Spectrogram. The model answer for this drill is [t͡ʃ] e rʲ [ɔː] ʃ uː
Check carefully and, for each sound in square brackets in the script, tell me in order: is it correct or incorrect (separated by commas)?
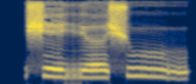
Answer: incorrect, incorrect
